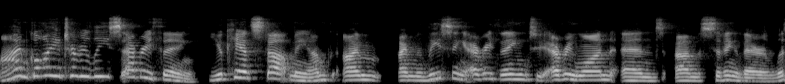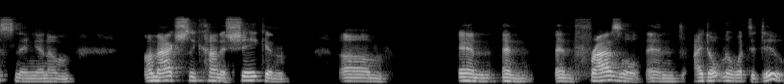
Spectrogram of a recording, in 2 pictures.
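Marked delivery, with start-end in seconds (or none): 0.0-6.2 defiant, yelled outburst. Recounting a man who stood up in court, retelling his yell. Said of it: "he stood up and he yelled".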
